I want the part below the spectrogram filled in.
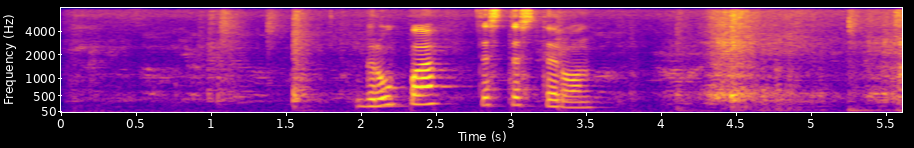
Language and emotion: Russian, neutral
